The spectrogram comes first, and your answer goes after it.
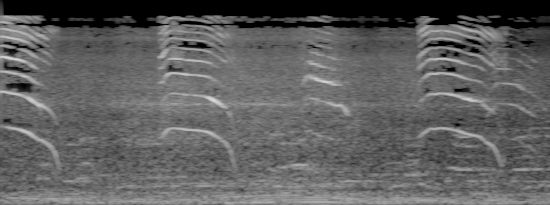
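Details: Three four-week-old Istanbul stray kittens crying at the same time: a few long, loud meows that start high and slide downward, spaced about one to two seconds apart, over constant low rumble.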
